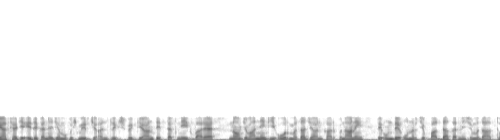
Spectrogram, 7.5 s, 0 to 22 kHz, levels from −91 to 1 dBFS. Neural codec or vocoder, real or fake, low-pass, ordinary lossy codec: codec, 16 kHz, 4 kbps, X-Codec, HuBERT features, trained on LibriSpeech; fake; 3.6 kHz; none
